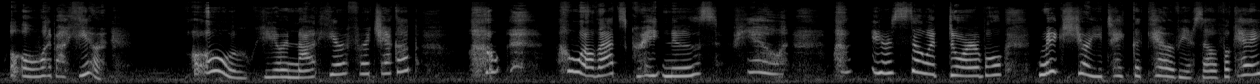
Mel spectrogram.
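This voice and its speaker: A woman voicing a small, sweet young Melusine nurse in a video game, with a gentle, caring, bubbly manner. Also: very high-pitched, slight background noise, exaggerated voice. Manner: gentle, cutesy, bubbly, attentive bedside manner. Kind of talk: video game character voice lines.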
